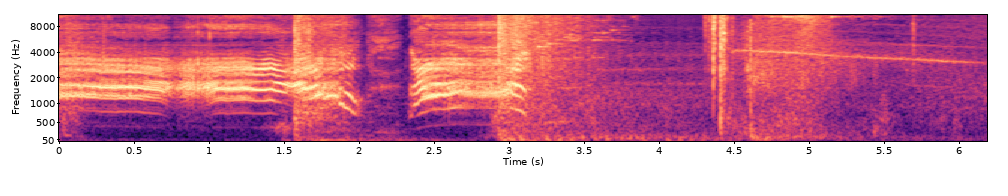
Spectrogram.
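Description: Cartoon screaming: a long, high, wavering yell, then a second shorter falling scream, followed by a heavy thud and, about four seconds in, a sharp crash as a character slams down onto a car roof. A faint high ring slowly falls away after the crash.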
